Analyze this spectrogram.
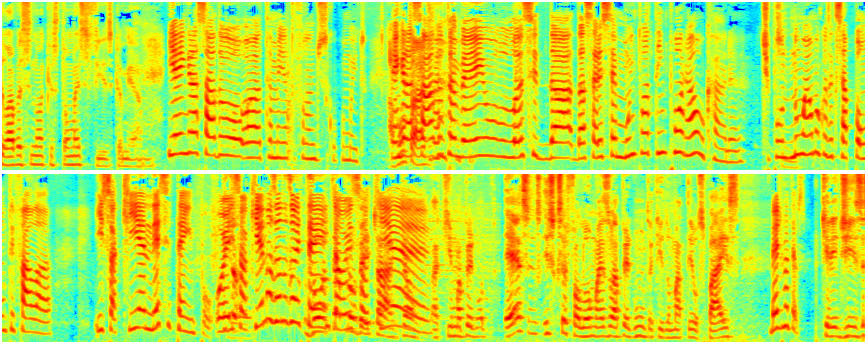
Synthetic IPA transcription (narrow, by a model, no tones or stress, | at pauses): ɪlavajsẽnũmɐkest̪ɐ̃w̃majsfizikɐmĩɲɐmɐ̃ɪɛĩŋɡɾasad̪ʊat̪ɐ̃mbẽewt̪o̥falɐ̃nd̪ʊd͡ʒɪd͡ʒɪskuwpɐmũj̃t̪ʊ̥ | ɛ̃ɡɾassadʊt̪ɐ̃mbẽj̃ʊlɐ̃sɪd̪ɐd̪ɐsɛɾɪsɛ̃mũj̃t̪ʊat̪ẽmpoɾawkʰaɾɐ | t͡ʃipʊnɐ̃w̃ɛũmɐkojzɐkɪsɪapõnt̪ɐɪfalɐ | isʊakʰiɛnesɪt̪ẽmpʊoĩsʊakiɛnʊzɐ̃nʊzojtvẽt̪ɐaiɾosvetk̪ãɛɐ̃w̃akiũmɐpeɾɡũt̪ɐɛsɐisʊ̥kɪ̥sefalomajzũmɐpeɾɡũnt̪ɐakid̪ʊmat̪ewspajs | beʒɐmat̪ewskɪelɪd͡ʒis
